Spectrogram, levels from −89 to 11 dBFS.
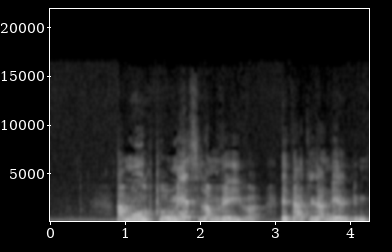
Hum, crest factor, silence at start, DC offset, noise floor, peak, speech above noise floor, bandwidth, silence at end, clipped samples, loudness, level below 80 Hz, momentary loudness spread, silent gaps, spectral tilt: none; 16 dB; 0.3 s; under 0.1%; -49 dBFS; -8 dBFS; 25 dB; 15 kHz; 0 s; under 0.1%; -24 LUFS; -54 dBFS; 6 LU; none; -5.5 dB/octave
